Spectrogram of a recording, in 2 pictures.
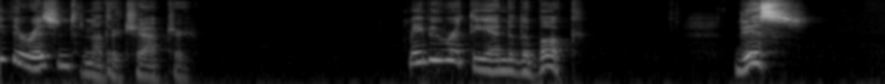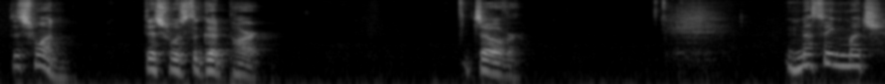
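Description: A middle-aged man speaks with animation, close to a microphone, in short bursts with pauses.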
